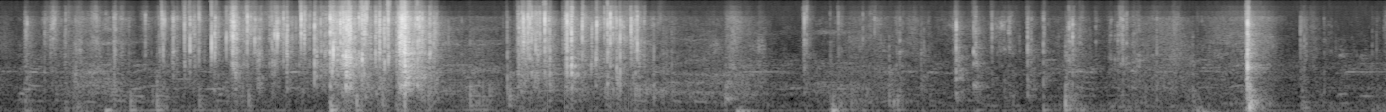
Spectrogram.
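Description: Baseball card pack's foil wrapper torn open and crinkled for a few seconds, loudest in two spells in the middle. Then the cards are handled, with scattered light clicks and taps as they are slid and set down.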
